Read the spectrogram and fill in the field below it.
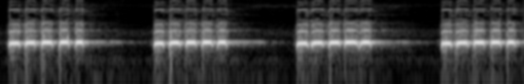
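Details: Barbet calls used as a decoy: four evenly spaced bursts of about five rapid mellow hoots, each burst fading into a short drawn-out tone, repeated roughly once a second.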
